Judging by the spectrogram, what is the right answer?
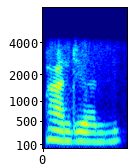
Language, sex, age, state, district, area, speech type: Dogri, male, 18-30, Jammu and Kashmir, Reasi, urban, conversation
